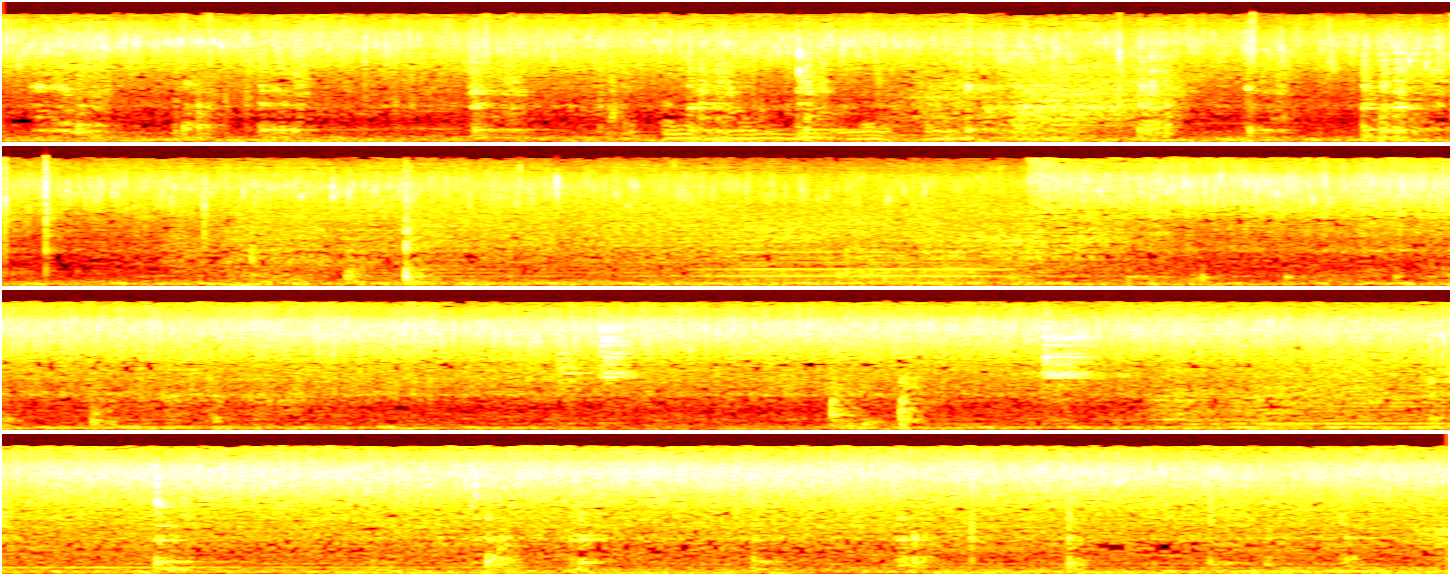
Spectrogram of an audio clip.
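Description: Chopped onion and garlic sizzling in hot oil in an aluminium pot, with a ladle scraping and clicking against the pot as it stirs. About twelve seconds in the sizzle turns suddenly louder and hissier as diced tomatoes go into the oil, then stirring continues.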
